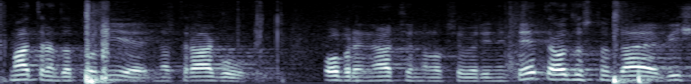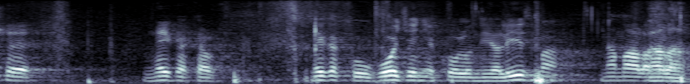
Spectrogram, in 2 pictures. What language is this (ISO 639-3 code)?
hrv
